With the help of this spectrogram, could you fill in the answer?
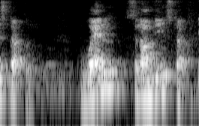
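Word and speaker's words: tsunami: When सुनामी struck, इत्थे T silent हुंदे बेटे, ध्यान रखो, ते सुनामी नहीं कहना, टी लिखा जाता है। ठीक है, जैपनीज वर्ड है ये, टी साइलेंट है, इसको बोलते हैं ਆਪਾਂ सुनामी।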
